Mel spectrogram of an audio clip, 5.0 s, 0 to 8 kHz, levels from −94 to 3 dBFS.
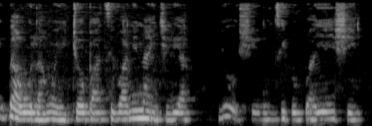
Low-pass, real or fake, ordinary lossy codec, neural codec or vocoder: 7.2 kHz; fake; none; codec, 16 kHz, 16 kbps, FreqCodec, larger model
